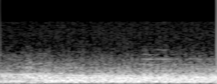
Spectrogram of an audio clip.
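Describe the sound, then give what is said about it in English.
A jet aircraft coming in to land, heard as a steady, loud, low roaring rumble that fills the whole stretch without letting up. No voices. “Bruxton Biotics held its breath and waited for him noon, and a jet gunned in out of the sky and landed in front of the main gate.”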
